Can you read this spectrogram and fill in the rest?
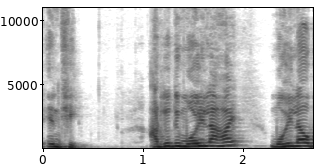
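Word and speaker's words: Encik: অনেকে এনসি বলে অনেকে ইঞ্চি বলে। সঠিক উচ্চারণ হচ্ছে এনসি।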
